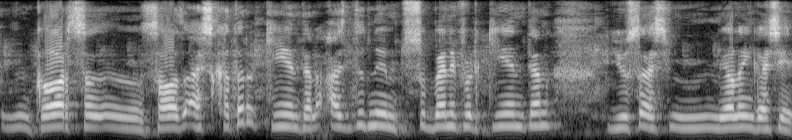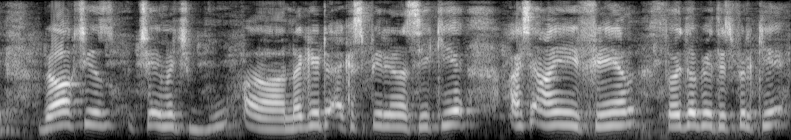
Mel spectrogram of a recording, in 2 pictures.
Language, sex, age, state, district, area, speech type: Kashmiri, male, 30-45, Jammu and Kashmir, Baramulla, rural, spontaneous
